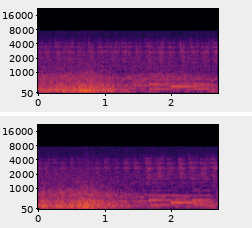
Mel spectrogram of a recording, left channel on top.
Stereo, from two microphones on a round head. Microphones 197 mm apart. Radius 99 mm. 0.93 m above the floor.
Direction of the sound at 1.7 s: 55° right (ahead or behind).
